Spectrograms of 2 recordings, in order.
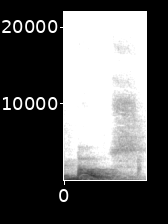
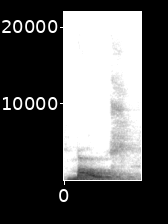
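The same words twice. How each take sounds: No difference in how they are said.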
